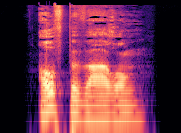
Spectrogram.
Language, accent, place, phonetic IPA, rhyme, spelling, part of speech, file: German, Germany, Berlin, [ˈaʊ̯fbəˌvaːʁʊŋ], -aːʁʊŋ, Aufbewahrung, noun, De-Aufbewahrung.ogg
- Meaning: storage, retention, custody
